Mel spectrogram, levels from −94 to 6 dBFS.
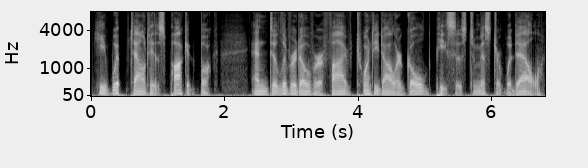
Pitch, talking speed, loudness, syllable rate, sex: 90 Hz, 150 wpm, -20 LUFS, 4.3 syllables/s, male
